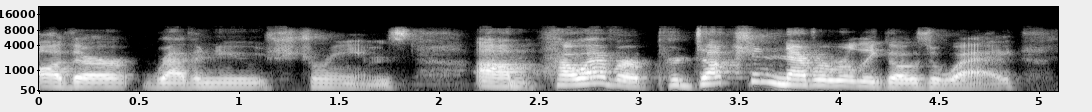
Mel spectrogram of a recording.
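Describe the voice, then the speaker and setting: Her tone animated, a woman with an American accent talks at a moderate pace and a medium pitch. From New York. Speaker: real estate agent and speaker. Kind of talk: workshop talk. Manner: loud.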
